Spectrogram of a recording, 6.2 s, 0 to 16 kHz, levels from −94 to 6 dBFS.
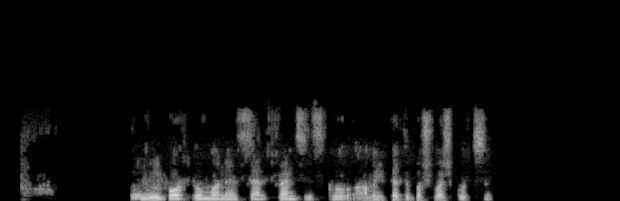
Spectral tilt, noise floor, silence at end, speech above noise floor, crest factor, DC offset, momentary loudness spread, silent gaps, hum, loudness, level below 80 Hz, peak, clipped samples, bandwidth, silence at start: -6 dB/octave; under -90 dBFS; 1.3 s; over 68 dB; 22 dB; under 0.1%; 11 LU; 0.58-1.30 s; none; -22 LUFS; -54 dBFS; -2 dBFS; under 0.1%; 7.6 kHz; 0.2 s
